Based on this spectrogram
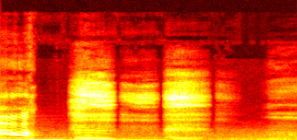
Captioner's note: both screaming; Aang gasping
